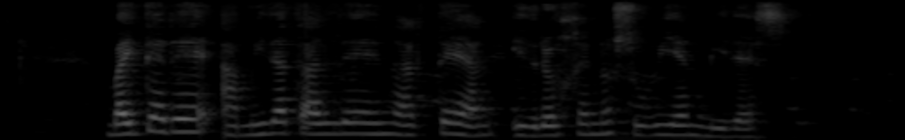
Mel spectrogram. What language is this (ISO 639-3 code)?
eus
